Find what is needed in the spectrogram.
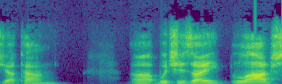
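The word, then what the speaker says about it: yatağan: Uh yapan is what we pronounce as yatagan but in modern Turkish is yatan.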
